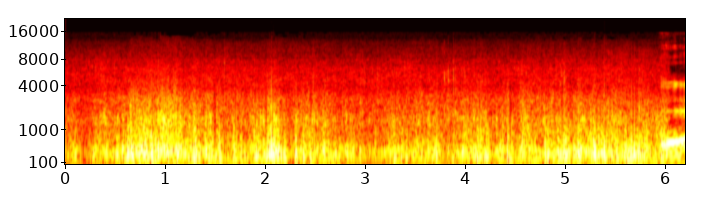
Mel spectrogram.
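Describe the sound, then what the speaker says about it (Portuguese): Headwind roars across the microphone during a mountain bike race stage at Cape Epic in Africa, a loud continuous buffeting rush of wind noise with no talk. "Agora dá uma olhada nesse vento contra que os caras enfrentaram."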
